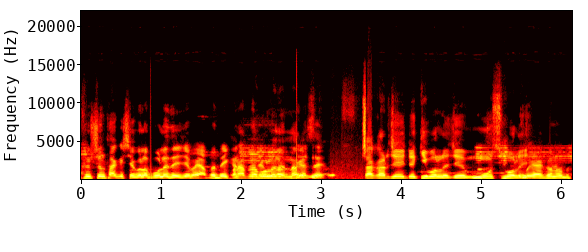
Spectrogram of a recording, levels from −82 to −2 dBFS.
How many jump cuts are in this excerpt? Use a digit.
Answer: 1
